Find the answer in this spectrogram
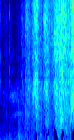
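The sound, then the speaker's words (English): Thin, foamy packaging material crinkles and rustles as it is unwrapped, a hissy crackling that grows steadily louder over a second and a half. “sorry about the horrible noise, Pete. It was wrapped in that foamy, not quite polystyrene, but that sort of... kind of thin stuff thin...”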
